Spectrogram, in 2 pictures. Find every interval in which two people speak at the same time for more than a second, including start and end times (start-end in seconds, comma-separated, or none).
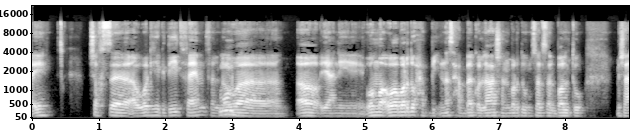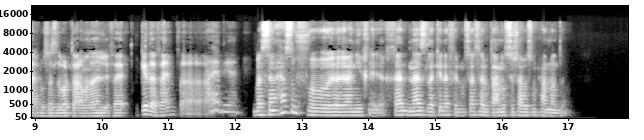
none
